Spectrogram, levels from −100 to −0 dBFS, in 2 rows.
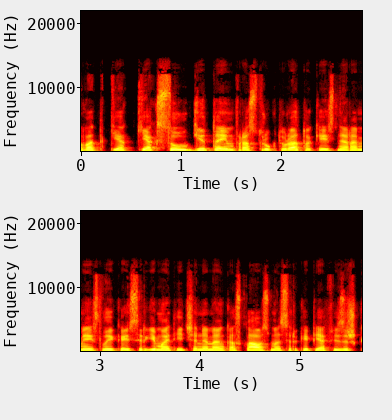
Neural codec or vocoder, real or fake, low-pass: none; real; 14.4 kHz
